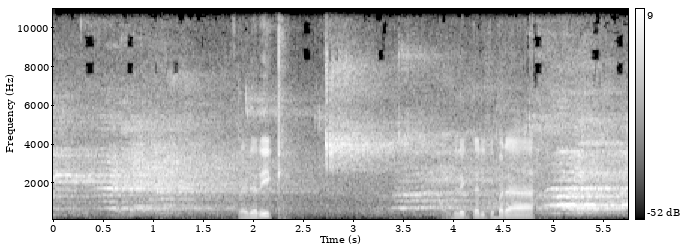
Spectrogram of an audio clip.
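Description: Sneakers squeak sharply on an indoor court.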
